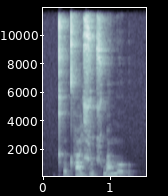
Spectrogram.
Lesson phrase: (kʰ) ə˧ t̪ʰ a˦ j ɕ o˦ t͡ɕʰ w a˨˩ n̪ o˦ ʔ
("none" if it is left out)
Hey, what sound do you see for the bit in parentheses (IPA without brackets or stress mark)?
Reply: kʰ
